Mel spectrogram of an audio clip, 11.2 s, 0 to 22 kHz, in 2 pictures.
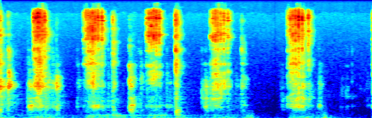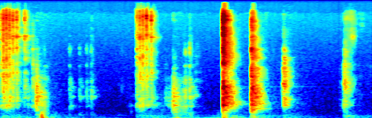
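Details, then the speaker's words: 1990 Harley-Davidson Sportster 883 under restoration, wheel turned by hand: light scraping rub about twice a second; wrong rotor bolts lightly touching the caliper bracket. "What's hanging up, if you can hear it, is the bolts that we already knew that were wrong in the rotor are just lightly touching this bracket. And that's where you can kind of hear it rub a little"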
